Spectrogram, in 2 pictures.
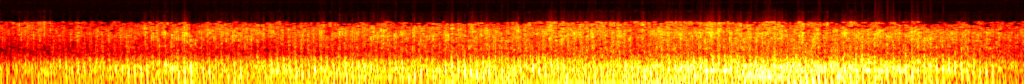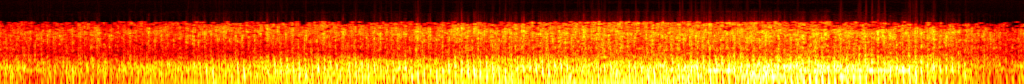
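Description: Engine noise with a fast pulsing. It builds to a peak about twelve seconds in, eases off briefly around fifteen seconds, builds again near the end, then drops away.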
